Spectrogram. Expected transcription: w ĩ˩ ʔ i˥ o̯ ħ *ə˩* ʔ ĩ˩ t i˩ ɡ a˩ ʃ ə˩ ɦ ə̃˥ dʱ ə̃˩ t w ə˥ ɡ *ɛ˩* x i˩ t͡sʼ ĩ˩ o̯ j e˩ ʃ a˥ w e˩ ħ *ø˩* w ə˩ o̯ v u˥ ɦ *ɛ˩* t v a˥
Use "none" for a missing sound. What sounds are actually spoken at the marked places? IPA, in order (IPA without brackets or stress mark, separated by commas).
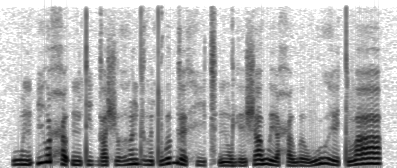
ə˩, ɛ˩, ə˩, e˩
